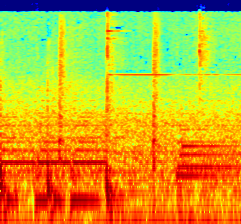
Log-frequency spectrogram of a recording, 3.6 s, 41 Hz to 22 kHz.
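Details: 512 Hz tuning fork struck for a Rinne test during an ENT hearing examination of an adult male patient, placed behind then in front of the ear: tuning fork vibration sound.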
